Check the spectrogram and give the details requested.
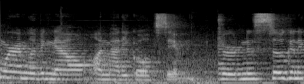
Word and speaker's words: MaddieGold: It's because in Mexico, the way that you pronounce marigold, the R sounds like a D, so Maddie Gold.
